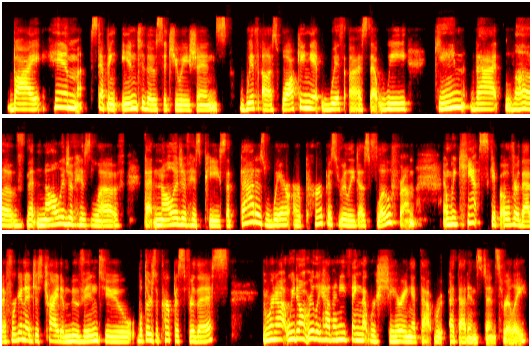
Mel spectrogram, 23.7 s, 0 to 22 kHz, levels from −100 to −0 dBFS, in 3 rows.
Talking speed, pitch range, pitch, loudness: 185 wpm, 185-225 Hz, 195 Hz, -15 LUFS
